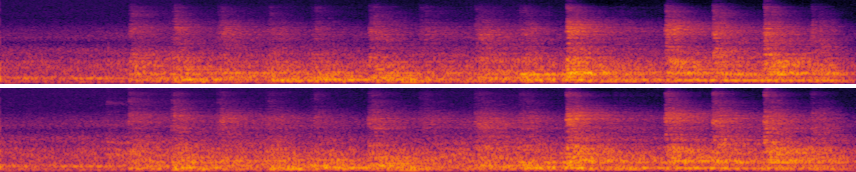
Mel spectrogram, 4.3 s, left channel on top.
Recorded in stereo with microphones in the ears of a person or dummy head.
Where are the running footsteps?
45° right (ahead or behind), 1.9 m; by 4.2 s 15° right (ahead or behind), 3 m.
